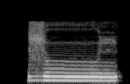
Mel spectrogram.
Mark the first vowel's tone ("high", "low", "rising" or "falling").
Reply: low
